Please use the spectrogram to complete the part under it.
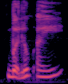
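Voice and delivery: ordinary delivery, nothing marked

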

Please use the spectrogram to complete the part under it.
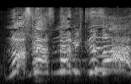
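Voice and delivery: laut und hoch gegen die Angreifer schreien; wütender Schrei. Acted. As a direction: sich mit aller Kraft losreißen wollen. Junge wehrt sich gegen Ganoven. (wütend schreiender Junge)

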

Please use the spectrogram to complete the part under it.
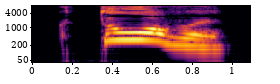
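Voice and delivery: usual speaking voice

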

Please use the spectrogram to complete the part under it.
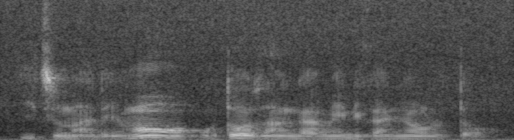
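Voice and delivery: normal talking voice

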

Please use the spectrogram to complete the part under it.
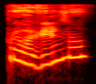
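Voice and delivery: high-pitched, puzzled reply; surprised. A narrator's reading. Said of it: "удивлённо посмотрела на меня". (удивлённо, высоким голосом)

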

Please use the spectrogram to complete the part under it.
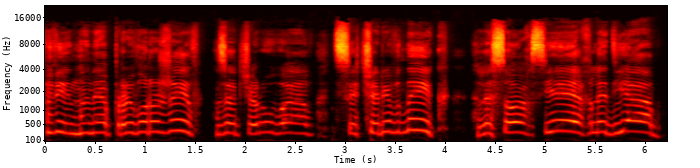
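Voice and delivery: high-pitched, increasingly drawn-out acted wail. A narrator's reading. Accused sister blaming her bewitched seduction, wailing. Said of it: "завила Аделя фон Стерча".

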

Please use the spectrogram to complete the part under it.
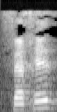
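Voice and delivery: teacher listing the four forms; pronunciation demo. Shown as a demonstration. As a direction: announce the first form فخذ with emphasis. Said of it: "أربع لغات".

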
